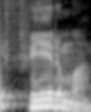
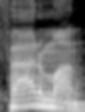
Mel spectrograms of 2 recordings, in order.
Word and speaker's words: Veerman: Joy Firman yani F ve V'yi biraz birleştirerek okuyorsun ve 2E'yi i ile yapıyorsun. Telaffuza takılanlar oluyor. Ben de ilk Ferman demiştim ama firman olarak okunuyormuş.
